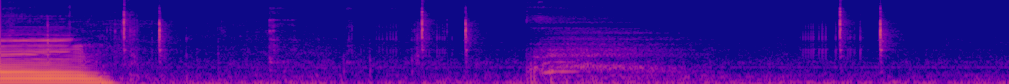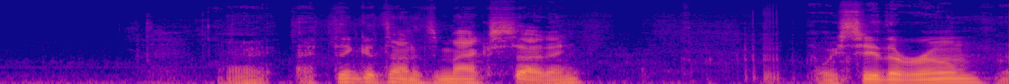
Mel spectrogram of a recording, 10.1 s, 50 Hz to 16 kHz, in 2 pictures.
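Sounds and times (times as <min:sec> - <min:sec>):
soft handling rustle: 0:05.6 - 0:09.6.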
